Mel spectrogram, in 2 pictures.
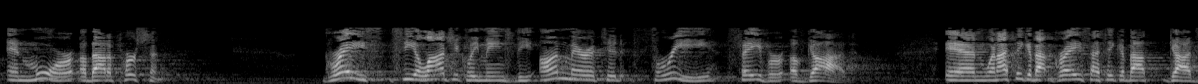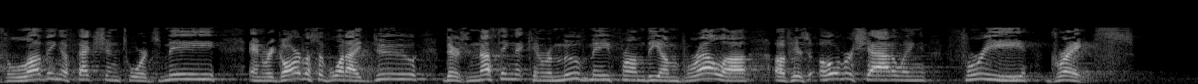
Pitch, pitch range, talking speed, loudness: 205 Hz, 185-230 Hz, 120 wpm, -26 LUFS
